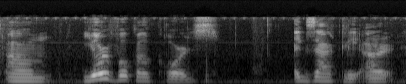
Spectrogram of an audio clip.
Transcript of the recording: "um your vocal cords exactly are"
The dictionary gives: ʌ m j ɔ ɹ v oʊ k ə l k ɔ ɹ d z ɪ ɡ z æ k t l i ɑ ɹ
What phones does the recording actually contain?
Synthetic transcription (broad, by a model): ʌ m j ɔ ɹ v oʊ k ə l k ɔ ɹ d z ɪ ɡ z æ k t l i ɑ ɹ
